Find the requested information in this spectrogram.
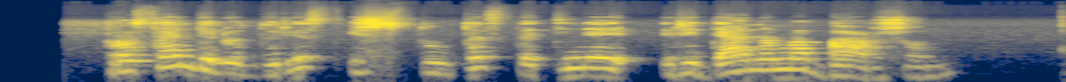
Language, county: Lithuanian, Panevėžys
